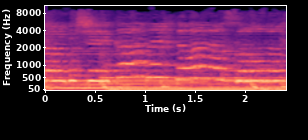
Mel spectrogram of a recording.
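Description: A woman singing a pop melody into a microphone over a backing track with heavy bass, as heard from the audience at a live concert.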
